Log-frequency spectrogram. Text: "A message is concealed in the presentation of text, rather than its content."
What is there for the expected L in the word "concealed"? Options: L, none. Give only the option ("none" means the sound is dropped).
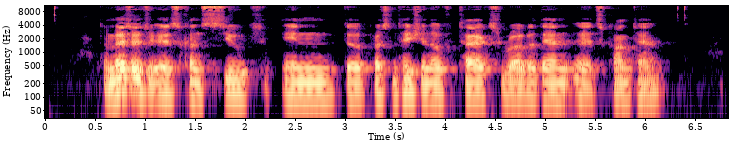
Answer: none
